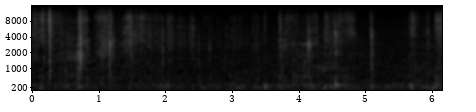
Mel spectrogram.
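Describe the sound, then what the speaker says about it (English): Paper being folded into an origami gorilla, soft crinkles and sharp creasing taps at close range, quiet and intermittent with no talking. "now we're going to fold our model in half, just like this"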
